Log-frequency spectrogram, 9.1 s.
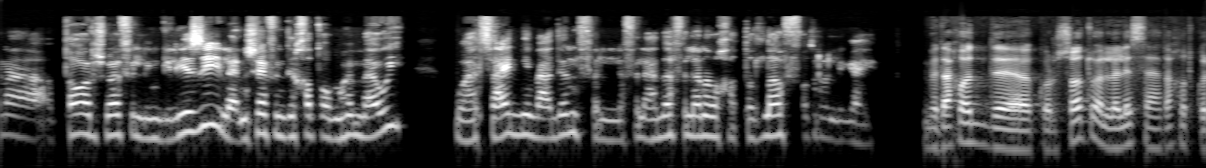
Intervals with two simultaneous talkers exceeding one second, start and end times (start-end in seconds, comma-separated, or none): none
